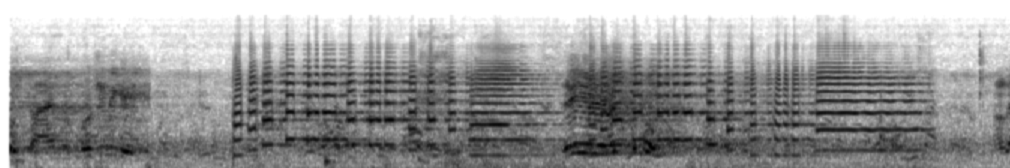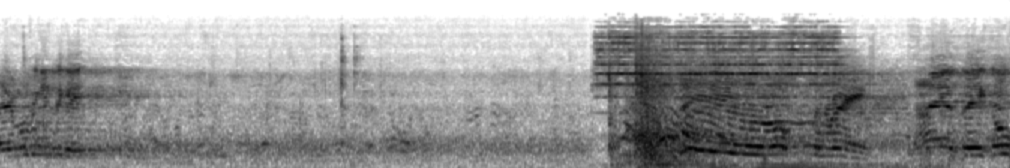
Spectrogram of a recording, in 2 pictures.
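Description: A trumpet call in short, held notes, alternating with stretches of voices. A louder stretch of voices begins about sixteen seconds in.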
